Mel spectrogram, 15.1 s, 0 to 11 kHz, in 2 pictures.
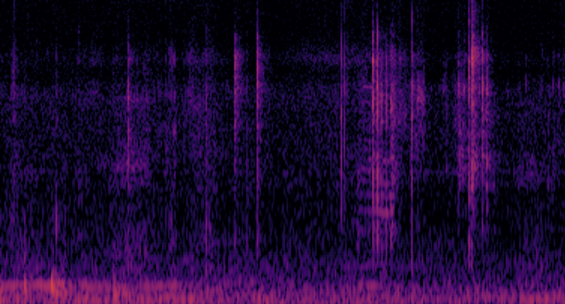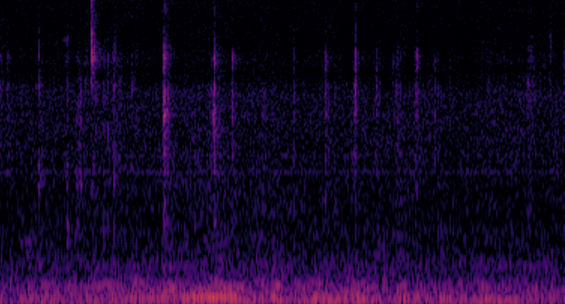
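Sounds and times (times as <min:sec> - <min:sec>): low room hum: 0:00.0 - 0:15.0
faint clicks and handling knocks: 0:04.5 - 0:15.0.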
